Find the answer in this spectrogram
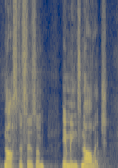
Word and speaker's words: Gnosticism: The G is silent. It's Gnosticism.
